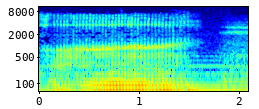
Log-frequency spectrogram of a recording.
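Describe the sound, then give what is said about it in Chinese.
A single long, rasping snore from a little frog fast asleep in a story, with a buzzy, fluttering texture, loud and steady for about a second and a half before it trails off into quiet breathing. “可是，青蛙小弟还在呼呼大睡。”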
